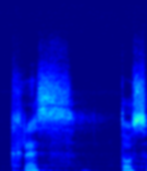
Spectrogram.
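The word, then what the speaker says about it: χρηστός: 라는 헬라어 단어가 아 제가 발음 하면서 클래스 토스 라고 발음을 했습니다 근데 그리스도 이것도 헬라 오지 않습니까 그리스도 예수 할 때 그리스도 그리스도 를 헬라어로 바로 가면 크리스토스 입니다 클래스 토스 크리스 토스 비슷하죠 그리스도인들 할 때 크리스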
